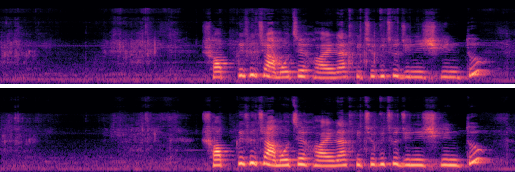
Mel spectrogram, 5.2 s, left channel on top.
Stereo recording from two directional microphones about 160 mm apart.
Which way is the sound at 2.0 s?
35° right (ahead or behind).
